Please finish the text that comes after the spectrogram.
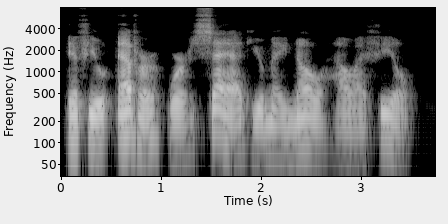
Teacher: A foot that has the last syllable accent and the first two not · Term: anopest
